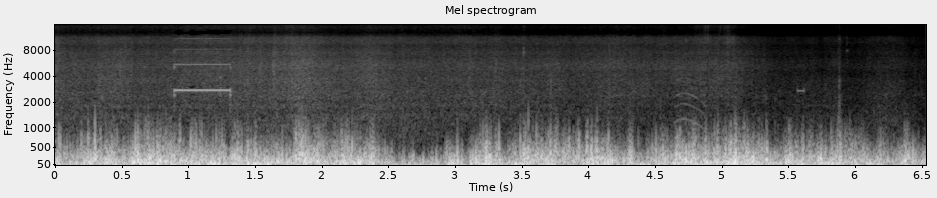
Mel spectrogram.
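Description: Wind buffeting the microphone on an exposed hilltop, a rough low rumble that surges and eases with the gusts. A single short electronic beep sounds about a second in.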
